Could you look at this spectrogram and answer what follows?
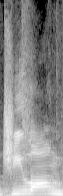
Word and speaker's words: Geelong: In our number 3 spot, we have the Old Geelong Gaol. It could be pronounced Geelong.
